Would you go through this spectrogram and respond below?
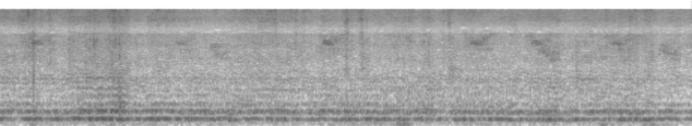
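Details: Feral honey bee colony with constant worker traffic: an even, dense buzzing drone that holds at a low pitch with a higher overtone throughout, plus scattered faint high chirps.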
